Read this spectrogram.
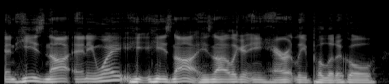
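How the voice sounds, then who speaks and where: A man's voice: lowish voice, fairly even intonation, a little fast, a little mellow, no room sound, clean studio sound. A man in his thirties who grew up in Turkey, rambling and joking through casual, profane reaction commentary. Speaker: streamer reacting to clips.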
